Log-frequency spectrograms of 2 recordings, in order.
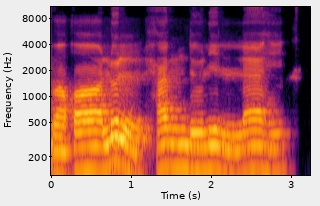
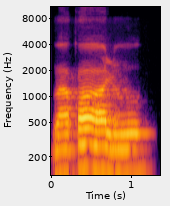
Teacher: Tidak panjang ketika dibaca wasol atau bersambung. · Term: mat bertemu hamzah wasal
